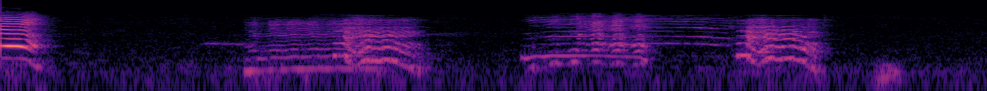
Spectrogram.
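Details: Boer goats at Acatlán de Osorio, Puebla, giving a short sharp cry, then three wavering, quavering bleats about a second each, with brief silences between them and a faint grunt at the end.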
